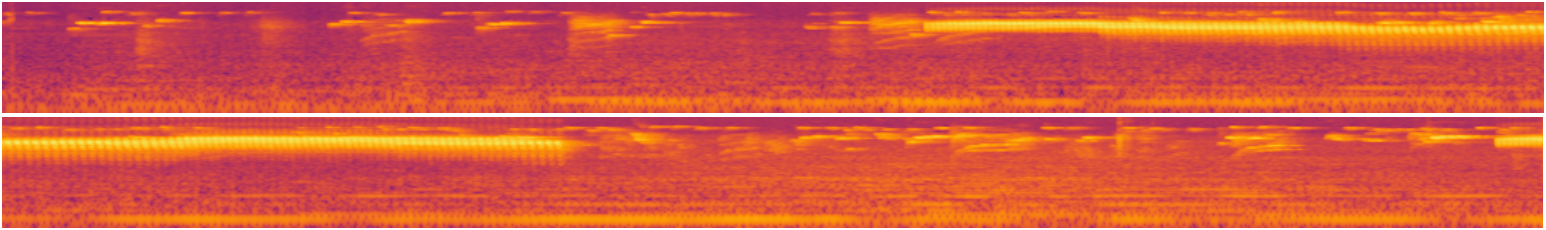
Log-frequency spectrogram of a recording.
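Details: A young mixed-breed canary tries out its first song: high chirps and twitters around a long, loud rolling trill.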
